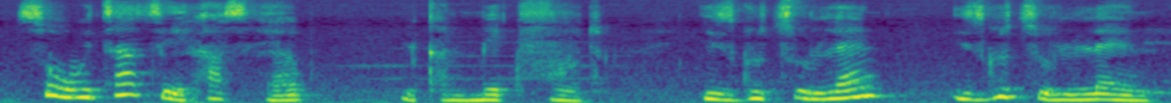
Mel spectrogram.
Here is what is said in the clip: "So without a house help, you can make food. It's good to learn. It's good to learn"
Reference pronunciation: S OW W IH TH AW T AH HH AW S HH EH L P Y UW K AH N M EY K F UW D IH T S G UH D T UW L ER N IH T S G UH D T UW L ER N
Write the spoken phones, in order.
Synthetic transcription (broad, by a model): S OW W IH T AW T AH HH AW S HH EH L P Y UW K AH N M EY K F UW D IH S G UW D T UW L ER N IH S G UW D T UW L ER N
